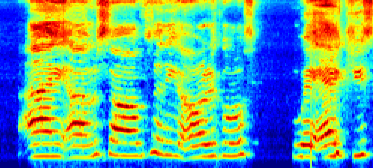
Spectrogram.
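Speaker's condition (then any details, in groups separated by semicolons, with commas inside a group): Cerebral palsy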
